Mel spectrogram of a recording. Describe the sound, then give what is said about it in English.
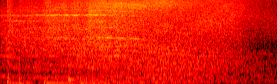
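An airplane takes off with a broad, rushing engine roar. Low engine tones are prominent at the start, then a steady whooshing drone takes over and slowly eases in loudness. “So buckle your seatbelts and make sure your tray tables and seats are in their upright positions as part two of Melissa's round trip story gets ready for takeoff.”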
